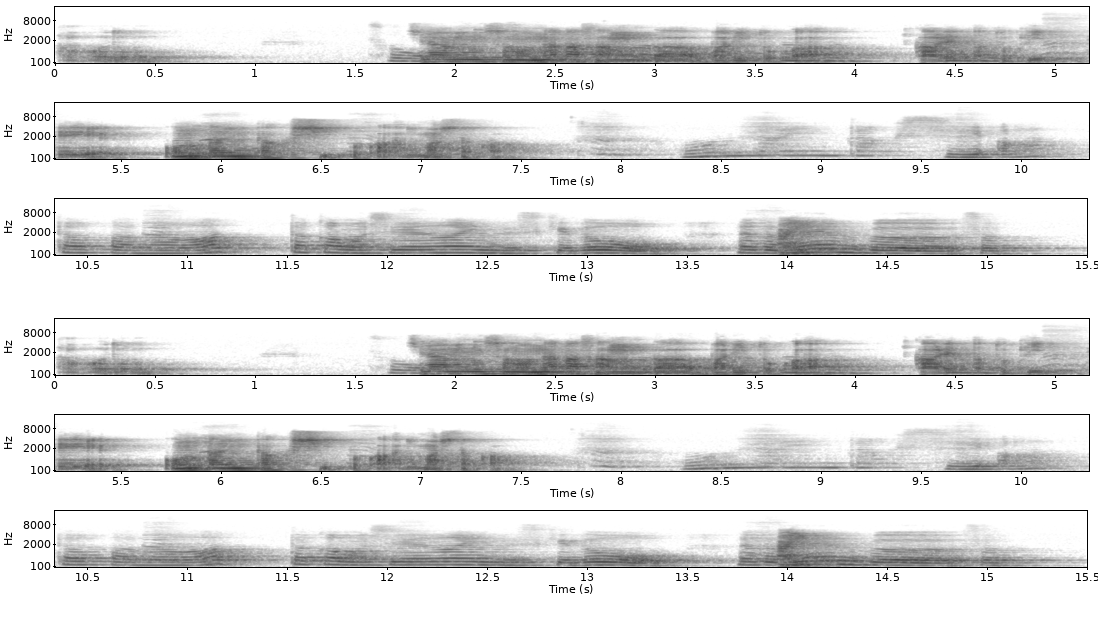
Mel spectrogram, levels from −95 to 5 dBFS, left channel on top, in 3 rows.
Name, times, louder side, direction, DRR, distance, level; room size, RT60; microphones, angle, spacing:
voice 1, 0.0-0.5 1.8-3.9 4.3-7.5 13.9-14.1, right 1 dB, 25° right, 2 dB, 1.8 m, -27 dB
voice 2, 1.7-2.1 2.4-3.1 3.6-4.0 4.4-4.8 5.7-6.1 8.3-9.3 9.5-11.3 11.5-13.4 13.7-15.1, left 1 dB, 35° left, 2 dB, 2.0 m, -33 dB
sound 1, 4.9-5.2 5.9-6.1 6.6-6.9 7.8-8.0 8.6-8.8 9.5-9.8 10.8-11.0 12.0-12.2 13.8-14.0, right 2 dB, ahead, 4.8 m, -47 dB
14.0 x 13.5 x 4.4 m, 0.83 s
head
